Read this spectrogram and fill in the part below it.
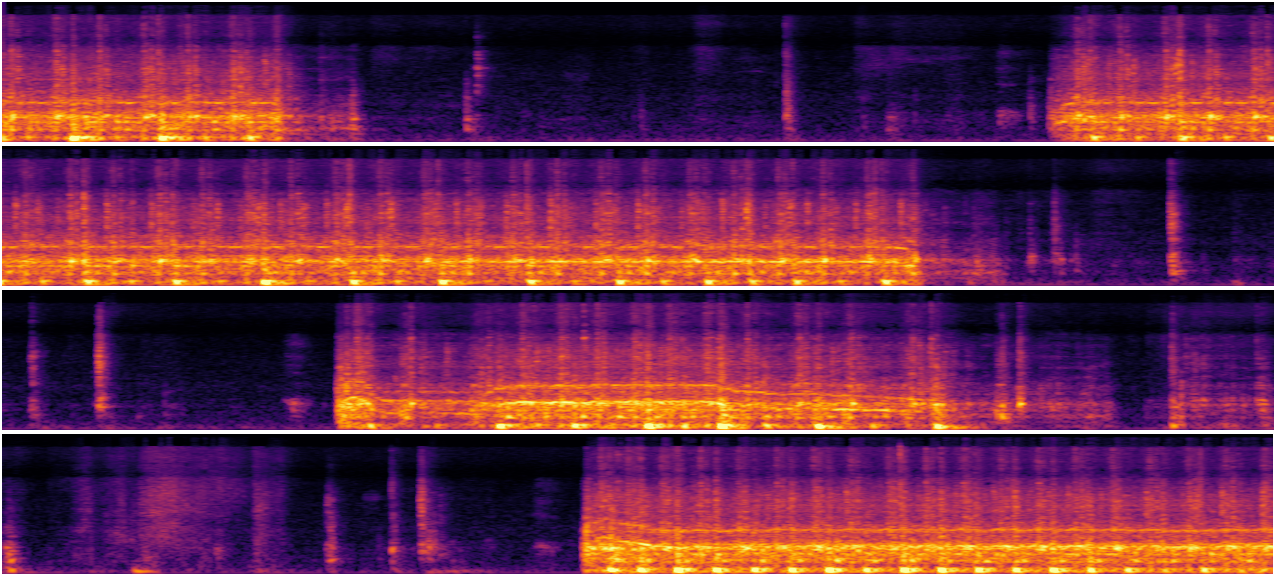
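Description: A sewing machine stitches fabric in several separate bursts of rapid, steady needle clatter, with quiet pauses between runs.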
